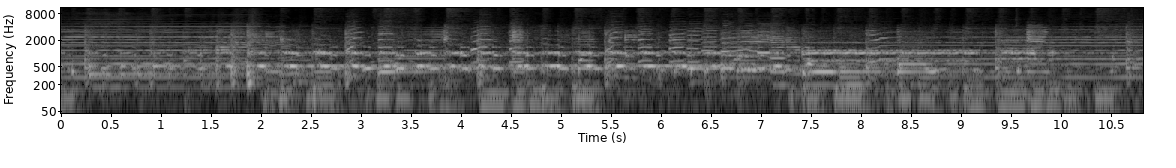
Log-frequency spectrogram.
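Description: Live funk band playing, led by a horn section of saxophones and trumpet playing a melody line over electric keyboard and drums.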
